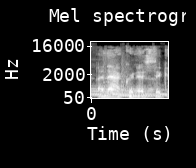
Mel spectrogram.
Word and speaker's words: anachronistic: Anachronistic is the better pronunciation, for sure.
